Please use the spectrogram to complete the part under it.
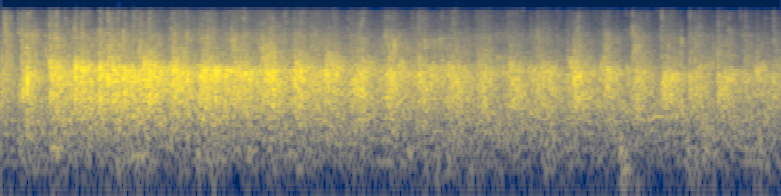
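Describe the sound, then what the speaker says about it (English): Audience applause in a conference hall, loud, dense clapping that starts strong, then slowly thins and softens over about eight seconds. "Request everyone to please welcome him with a round of applause."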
